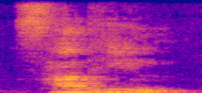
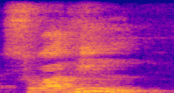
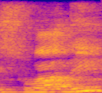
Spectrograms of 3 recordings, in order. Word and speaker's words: স্বাধীন: আমরা যদি বলে দিই স্বাধীন তাহলে হবে না আমাদেরকে কি বলতে হবে স্বাধীন স্বাধীন এই স্বাধীন বললে তবে দেখো ও আসছে সুতরাং যুক্তাক্ষরে যদি ব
